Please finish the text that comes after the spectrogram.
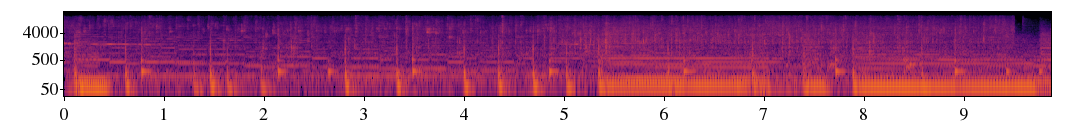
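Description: Dried fish (tuyo) frying in a pan of oil, a steady close crackling sizzle with dense popping spatters throughout, no voices.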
